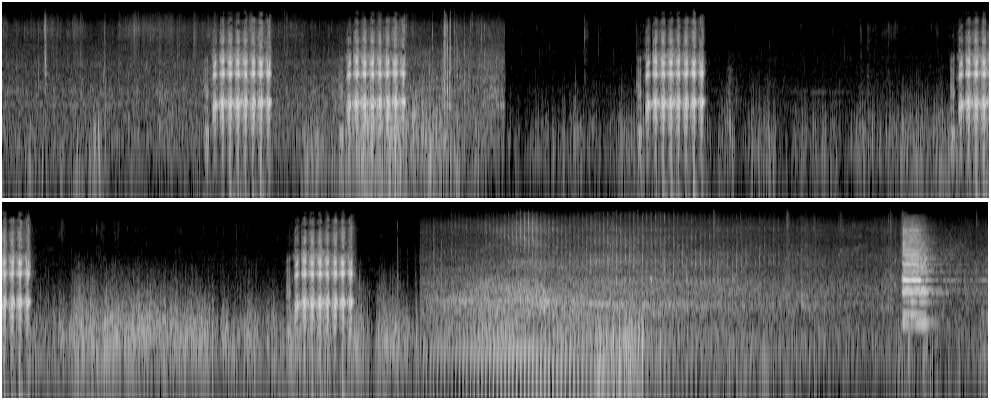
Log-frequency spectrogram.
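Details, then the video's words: Goat giving five strong, quavering bleats spread over the first thirteen seconds, each lasting under a second, over steady background hiss, then rumbling noise and one short final bleat. "Goat | Con Dê | 염소 | Ziege"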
